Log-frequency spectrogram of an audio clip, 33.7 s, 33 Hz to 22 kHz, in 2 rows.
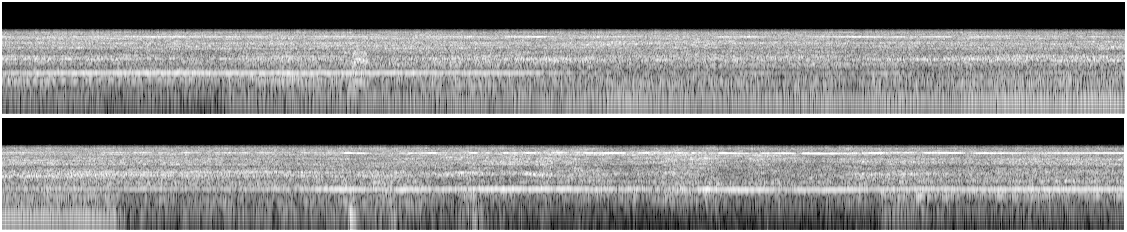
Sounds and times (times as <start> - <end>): Vacuum cleaner: 0.0 - 33.6.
